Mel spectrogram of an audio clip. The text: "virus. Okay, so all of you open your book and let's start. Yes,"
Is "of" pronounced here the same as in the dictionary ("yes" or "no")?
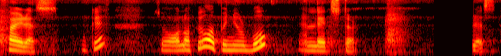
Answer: no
